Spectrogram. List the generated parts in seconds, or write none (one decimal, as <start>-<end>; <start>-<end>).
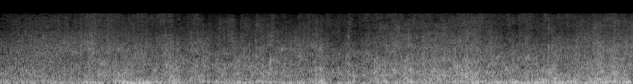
0.6-6.3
